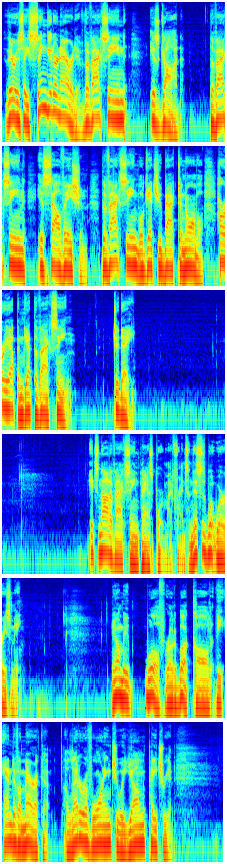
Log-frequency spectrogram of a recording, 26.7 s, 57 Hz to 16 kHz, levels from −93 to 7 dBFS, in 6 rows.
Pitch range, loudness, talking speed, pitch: 90-125 Hz, -15 LUFS, 130 wpm, 110 Hz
